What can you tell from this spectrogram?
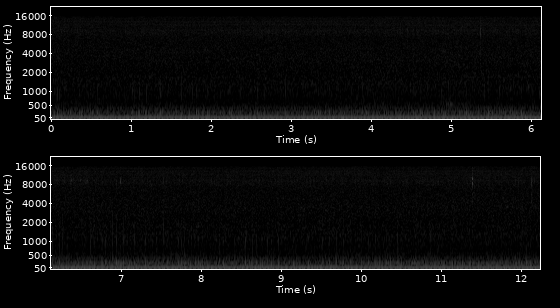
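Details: Scottish Fold cat named Tommy purring steadily while demanding his petting indoors, a low continuous rumbling throb with a pulsing rhythm of roughly two cycles per second throughout, faint hiss in the background.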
